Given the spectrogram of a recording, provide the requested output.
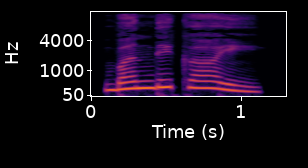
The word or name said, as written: ಬಂದಿಕಾಯಿ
